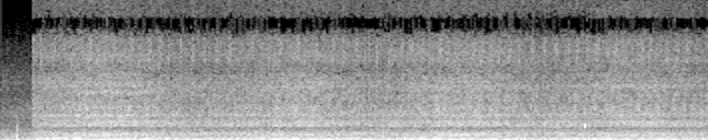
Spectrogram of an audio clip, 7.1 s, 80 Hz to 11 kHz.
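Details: Escort RS2000 Cosworth replica, warm, after re-bleeding the cooling system with heaters on; a Radweld clog and an airlock/thermostat issue were suspected. Even, steady low idle beat with no knocks or misses: normal idle.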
